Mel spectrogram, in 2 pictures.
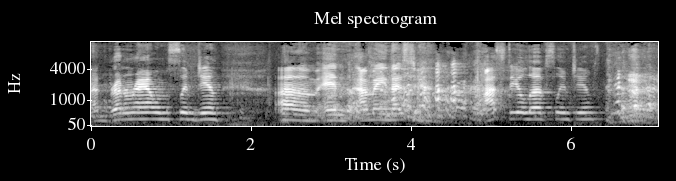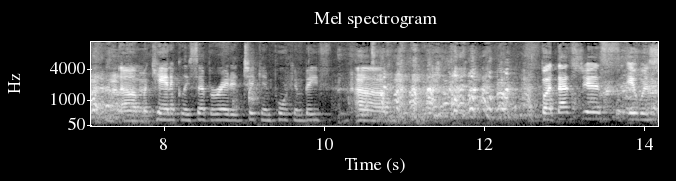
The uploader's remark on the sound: From Clayton NC tells her story at the There is a Solution Group on October 5, 2023.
